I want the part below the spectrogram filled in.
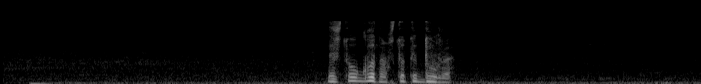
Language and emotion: Russian, angry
